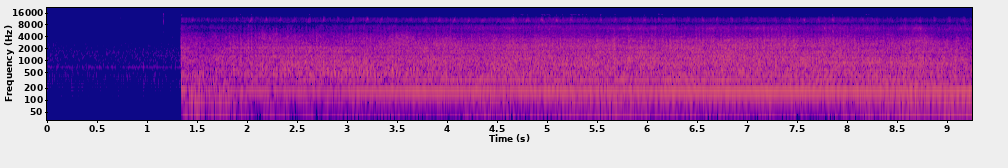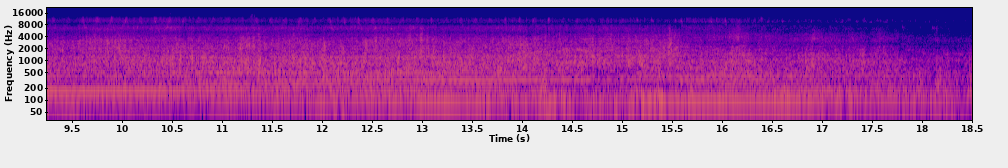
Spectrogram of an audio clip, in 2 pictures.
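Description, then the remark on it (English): A rescue helicopter flying overhead during a life-flight rescue operation, recorded on a phone: its loud, steady engine and rotor roar kicks in abruptly and drones on continuously, a thick mechanical hum with a low throbbing beneath it and no voices. “But I want to show you, there was a helicopter rescue operation. Apparently someone needed to be life-flighted, and I was able to capture it with my phone.”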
